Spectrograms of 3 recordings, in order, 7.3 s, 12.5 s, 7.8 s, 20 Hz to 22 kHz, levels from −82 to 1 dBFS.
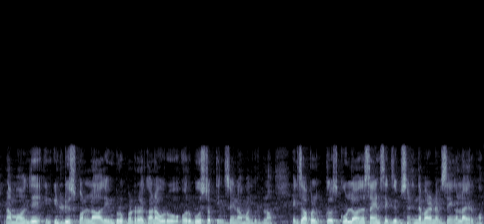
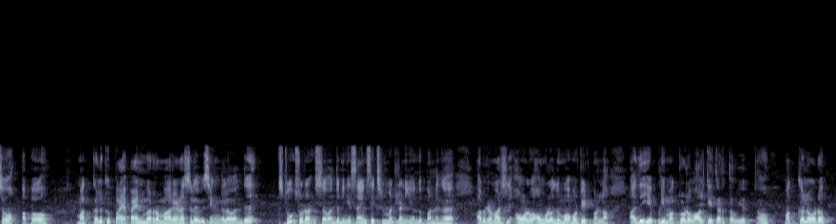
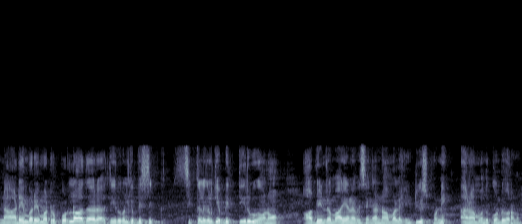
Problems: none marked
